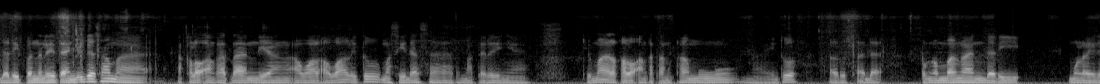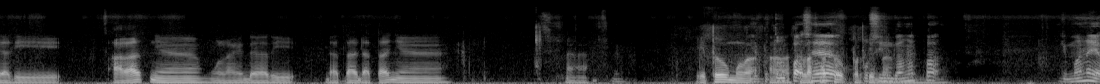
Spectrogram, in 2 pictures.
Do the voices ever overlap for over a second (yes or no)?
yes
